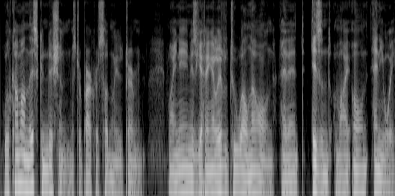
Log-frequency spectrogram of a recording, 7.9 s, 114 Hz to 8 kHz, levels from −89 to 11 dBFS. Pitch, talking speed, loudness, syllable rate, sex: 90 Hz, 180 wpm, -21 LUFS, 5.5 syllables/s, male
